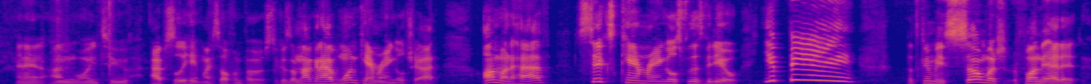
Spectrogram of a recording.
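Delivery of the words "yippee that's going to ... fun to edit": loud, sing-song fake excitement, sarcastic. Dreading editing six camera angles, sarcastic fake excitement. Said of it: "I'm being sarcastic".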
